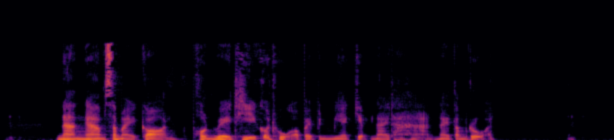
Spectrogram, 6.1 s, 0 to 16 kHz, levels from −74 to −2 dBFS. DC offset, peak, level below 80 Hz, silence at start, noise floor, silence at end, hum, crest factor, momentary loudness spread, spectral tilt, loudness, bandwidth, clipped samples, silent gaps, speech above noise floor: under 0.1%; -6 dBFS; -54 dBFS; 0.55 s; -72 dBFS; 0.4 s; none; 24 dB; 10 LU; -5 dB/octave; -28 LUFS; 11.5 kHz; under 0.1%; none; 44 dB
